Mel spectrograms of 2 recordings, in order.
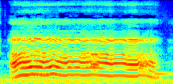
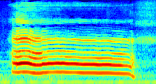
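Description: First: The scream is in a lower voice. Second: The scream is in a higher voice.

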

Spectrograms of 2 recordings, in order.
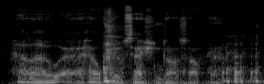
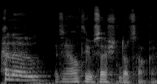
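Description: First: The voice sounds flat and unhappy. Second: The voice sounds brighter and cheerful. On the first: The speaker calls it wrong. "you don't sound very happy, mate" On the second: The speaker calls it right. "That's better"

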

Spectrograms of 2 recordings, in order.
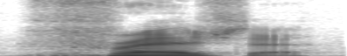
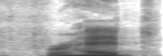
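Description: First: The name ends with a soft J-like sound. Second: The name ends with a plain English D sound. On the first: The speaker calls it right. "it's pronounced something like Freja" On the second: The speaker calls it wrong. "we pronounce it Fred"

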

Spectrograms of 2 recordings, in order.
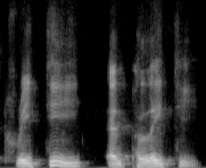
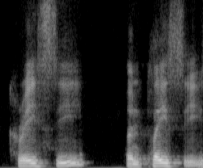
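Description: First: The names are said with a t sound. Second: The names are said with an s sound. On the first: "If we pronounce this like a tough" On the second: "In the Hebrew, it is Crecy and Placy"

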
